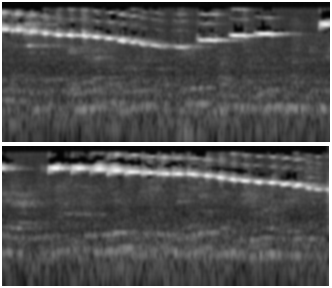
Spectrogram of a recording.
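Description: Cuban bullfinch (negrito) singing two songs, each a fast run of high notes sliding down in pitch over about two seconds. A few short, separate notes come between them, about two seconds in.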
